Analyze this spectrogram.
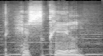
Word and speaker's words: Hizqil: Dialah Nabi Yehil atau dalam pelafalan bahasa Arab disebut Hiskil.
